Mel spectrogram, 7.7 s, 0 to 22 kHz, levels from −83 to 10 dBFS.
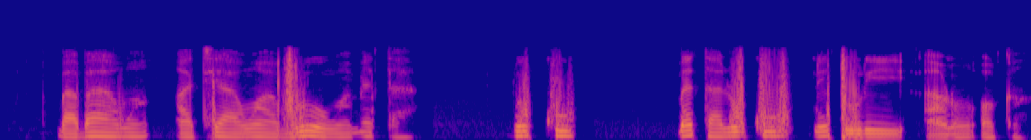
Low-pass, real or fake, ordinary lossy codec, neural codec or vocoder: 5.4 kHz; real; none; none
